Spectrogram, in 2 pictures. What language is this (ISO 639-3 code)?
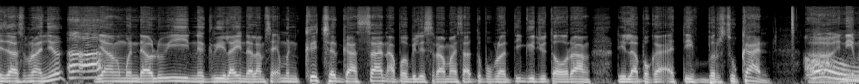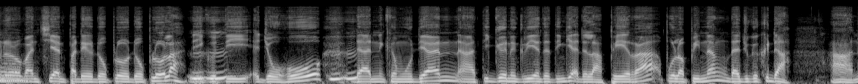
msa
